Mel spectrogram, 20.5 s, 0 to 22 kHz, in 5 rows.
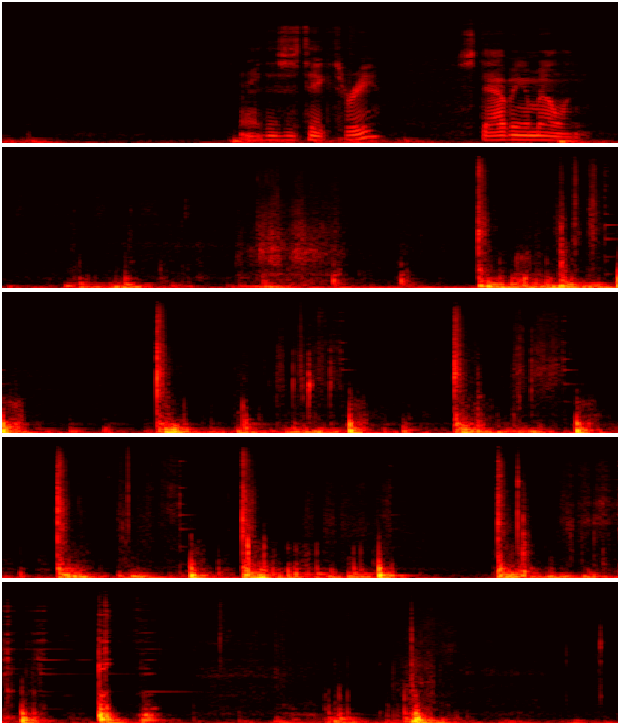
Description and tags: melon-stab-take3
Sounds of a knife stabbing a melon that creates the audio fx of a person being stabbed or attacked with a knife.
foley, knives, sound-effect, stab, stabbing, studio-foley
